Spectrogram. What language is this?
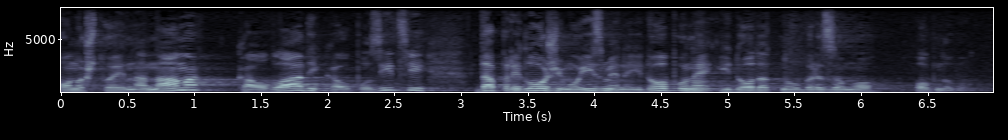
Croatian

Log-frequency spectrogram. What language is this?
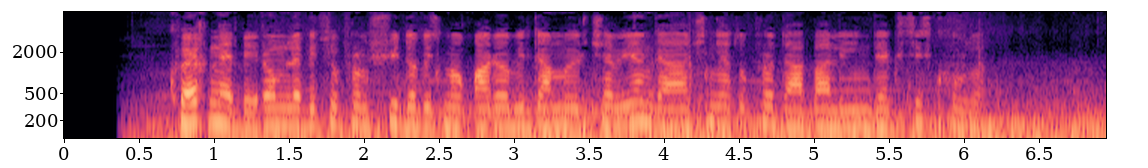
Georgian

